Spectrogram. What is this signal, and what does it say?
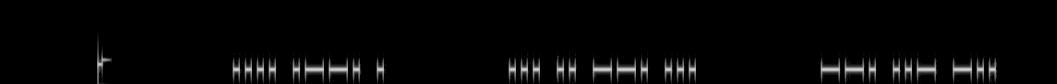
Morse code, heard as a keyed tone, about 20 wpm, 700 Hz. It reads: HPE SIGS GUD
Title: Common QSO Phrases - 3x Word-Spacing - 20wpm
